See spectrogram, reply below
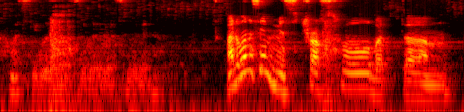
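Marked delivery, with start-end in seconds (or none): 0.1-1.5 muttered fading to a whisper. Real, not acted. GM searching for a word, fading to a whisper. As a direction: search for the word under your breath, trailing off.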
